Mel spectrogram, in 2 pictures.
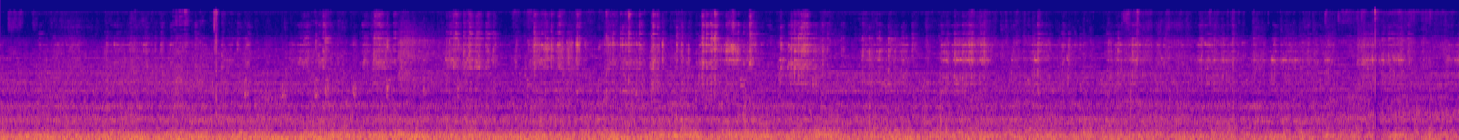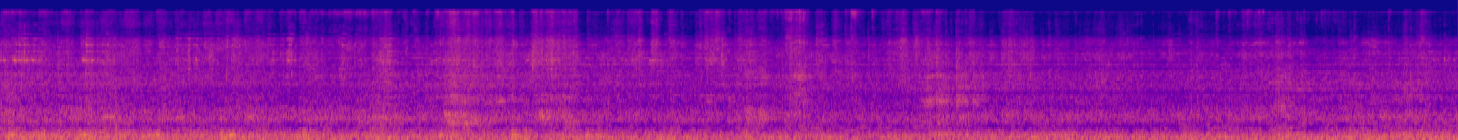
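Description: Freight cars rolling past at trackside: a steady rumble of steel wheels on the rails, with frequent short clicks and clanks from the wheel sets and couplers.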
